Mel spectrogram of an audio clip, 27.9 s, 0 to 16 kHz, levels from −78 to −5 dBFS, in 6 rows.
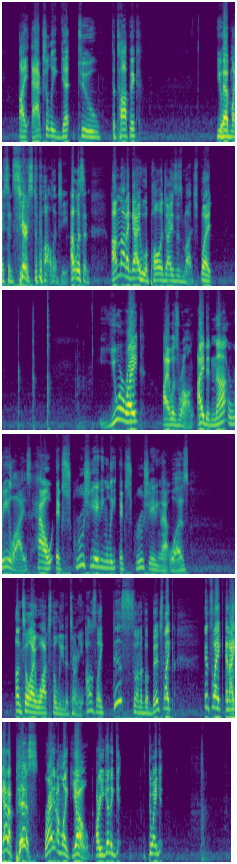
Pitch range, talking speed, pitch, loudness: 130-185 Hz, 145 wpm, 155 Hz, -14 LUFS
